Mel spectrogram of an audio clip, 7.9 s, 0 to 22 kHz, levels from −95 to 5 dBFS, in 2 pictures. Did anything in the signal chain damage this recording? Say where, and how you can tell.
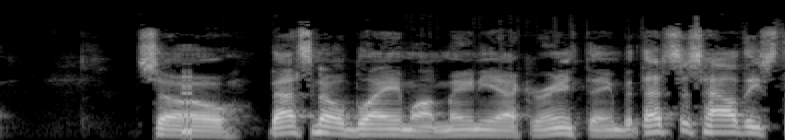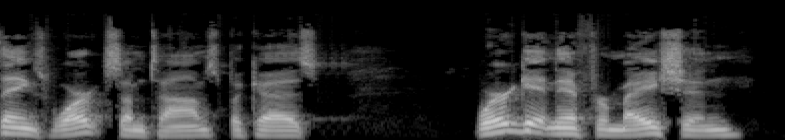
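Yes, repeated frames from codec or storage: a 26 ms chunk plays three times over at 0.90 s, and a 52 ms chunk likewise at 5.55 s.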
